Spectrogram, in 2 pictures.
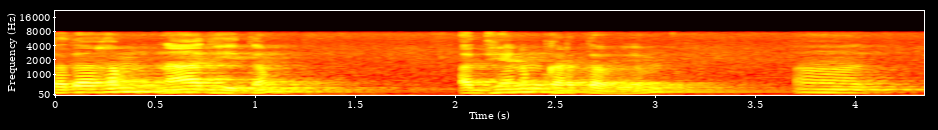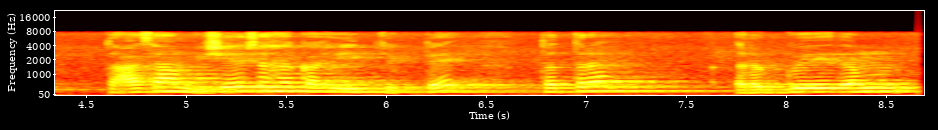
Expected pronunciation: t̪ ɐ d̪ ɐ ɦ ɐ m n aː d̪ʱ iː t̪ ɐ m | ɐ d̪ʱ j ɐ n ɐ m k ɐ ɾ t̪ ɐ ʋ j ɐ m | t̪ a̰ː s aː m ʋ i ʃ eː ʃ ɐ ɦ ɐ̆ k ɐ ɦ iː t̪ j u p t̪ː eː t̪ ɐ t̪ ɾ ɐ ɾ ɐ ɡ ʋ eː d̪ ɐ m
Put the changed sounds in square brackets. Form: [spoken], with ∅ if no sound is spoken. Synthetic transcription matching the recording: t̪ ɐ d̪ ɐ ɦ ɐ m n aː d̪ʱ iː t̪ ɐ m | ɐ d̪ʱ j ɐ n ɐ m k ɐ ɾ t̪ ɐ ʋ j ɐ m | t̪ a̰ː s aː m ʋ i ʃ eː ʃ ɐ ɦ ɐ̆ k ɐ ɦ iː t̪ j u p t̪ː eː t̪ ɐ t̪ ɾ ɐ ɾ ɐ ɡ ʋ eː d̪ ɐ m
